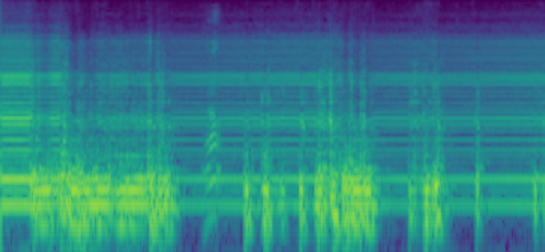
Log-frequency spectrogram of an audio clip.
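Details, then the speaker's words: Epiphone Valve Junior tube amp with Billy Gibbons mods and low output, no guitar plugged in, volume up: loud steady mains hum and rattly pops when touched; microphonics from the unshorted input jack, gone when a signal is passed. "so it'll have microphonic s-- I'll have micro phonics when I'm not when there's not really passing a signal"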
